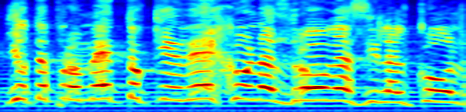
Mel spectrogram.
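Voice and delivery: challenging God. Retold or imitated. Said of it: "recuerdo haberle retado a Dios".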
